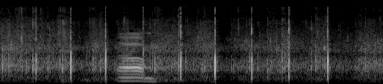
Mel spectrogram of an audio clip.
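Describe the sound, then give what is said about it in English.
Sparse, scattered hand claps as a few people in a church audience clap unevenly to thank the church's Kids Warehouse children's volunteers, with a brief vocal whoop or cheer rising early on. “So first off, actually, speaking of kids, there's people in our church who pay attention to kids every week, and I think they deserve our applause and our thanks at Kids Warehouse.”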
